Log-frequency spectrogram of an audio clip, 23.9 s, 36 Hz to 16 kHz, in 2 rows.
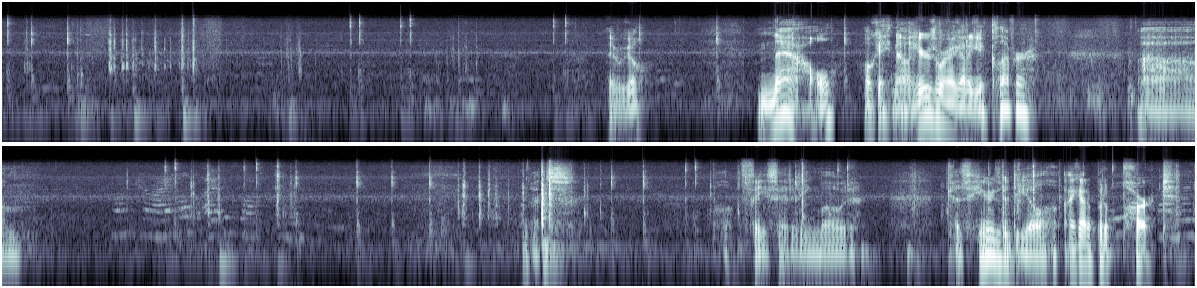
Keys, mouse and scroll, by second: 0.1 click, 0.4 middle click, 0.7 middle click, 1.3 KP_3, 1.8 KP_1, 2.9 g, 3.5 click, 4.0 click, 4.6 g, 5.6 click, 6.4 middle click, 6.9 middle click, 7.9 middle click, 8.4 middle click, 13.5 middle click, 14.0 click, 14.4 shift+click, 14.9 middle click, 15.2 middle click, 15.8 middle click, 17.3 3, 18.1 middle click, 18.8 click, 19.4 middle click, 20.3 shift+click, 22.2 z, 23.1 shift+click, 23.7 shift+click.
